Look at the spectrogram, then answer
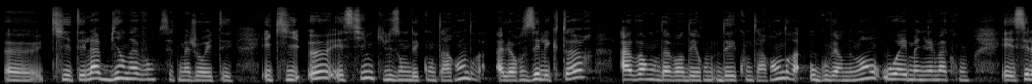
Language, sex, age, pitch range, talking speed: French, female, 20-39, 195-235 Hz, 215 wpm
